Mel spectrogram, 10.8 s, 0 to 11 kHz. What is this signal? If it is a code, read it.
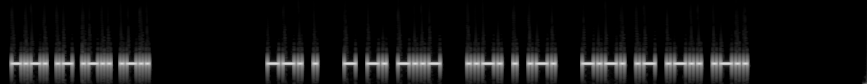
Morse code, heard as a keyed tone, about 30 wpm, 700 Hz. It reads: CALL GE TNX FER CALL
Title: Speed-Racing Common QSO Phrases Encore - 25wpm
